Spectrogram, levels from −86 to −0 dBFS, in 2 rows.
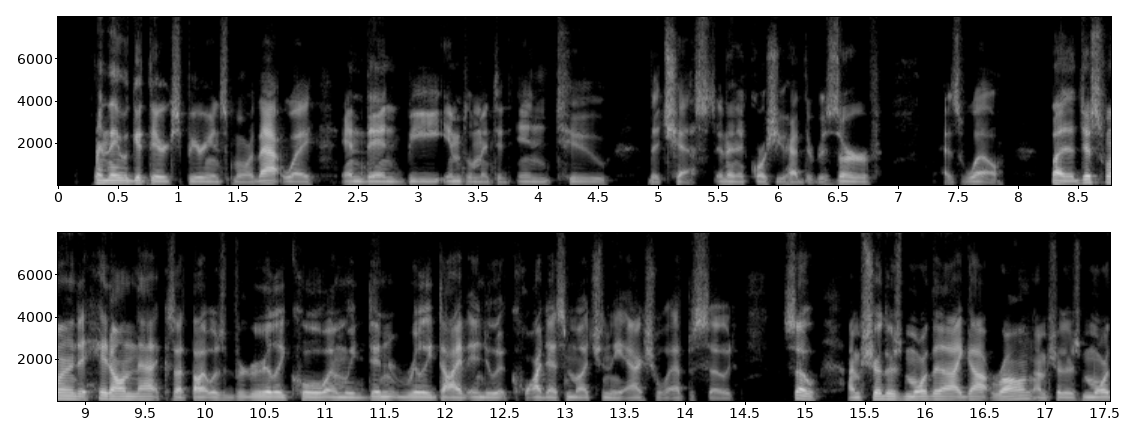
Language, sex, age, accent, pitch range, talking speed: English, male, 20-39, American, 90-115 Hz, 235 wpm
